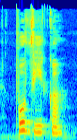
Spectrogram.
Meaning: eyelid
- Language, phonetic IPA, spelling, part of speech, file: Ukrainian, [pɔˈʋʲikɐ], повіка, noun, Uk-повіка.ogg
